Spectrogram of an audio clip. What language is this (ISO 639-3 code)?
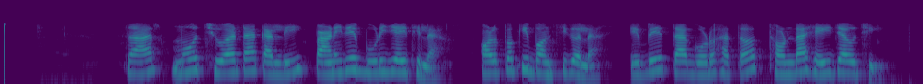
ori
